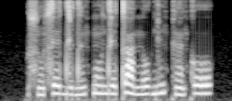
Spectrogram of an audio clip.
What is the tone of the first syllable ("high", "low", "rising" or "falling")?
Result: low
